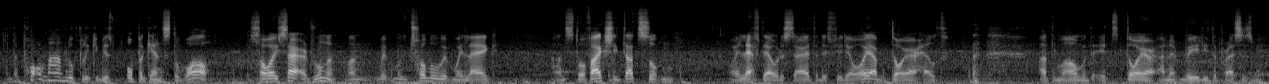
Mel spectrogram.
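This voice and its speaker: A man's voice: on the low side, fairly even intonation, fairly quick, a bit bright, slight background noise. Earnest Irish man vlogging outdoors. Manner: earnest, confessional, swears casually. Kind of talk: candid personal vlog. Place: outdoors in the cold.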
